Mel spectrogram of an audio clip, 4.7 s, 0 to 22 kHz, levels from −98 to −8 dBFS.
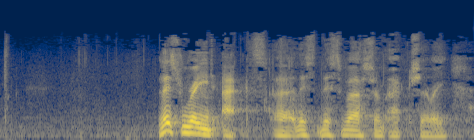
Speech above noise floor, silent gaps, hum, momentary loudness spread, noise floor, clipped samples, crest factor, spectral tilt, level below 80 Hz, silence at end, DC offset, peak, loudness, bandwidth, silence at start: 30 dB; none; none; 13 LU; -51 dBFS; under 0.1%; 22 dB; -6.5 dB/octave; -42 dBFS; 0 s; under 0.1%; -2 dBFS; -22 LUFS; 9.6 kHz; 0.05 s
